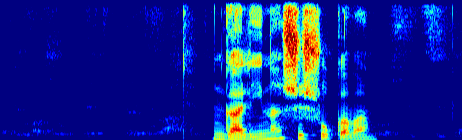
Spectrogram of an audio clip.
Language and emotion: Russian, neutral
